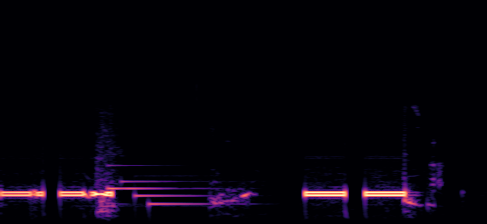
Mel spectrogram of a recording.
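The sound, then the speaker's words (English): A phone line rings out with a loud ringback tone in two double-pulse bursts, separated by a brief stretch of sliding electronic tones and faint murmuring. “Your call can't be taken at the moment. So, please leave your message.”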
